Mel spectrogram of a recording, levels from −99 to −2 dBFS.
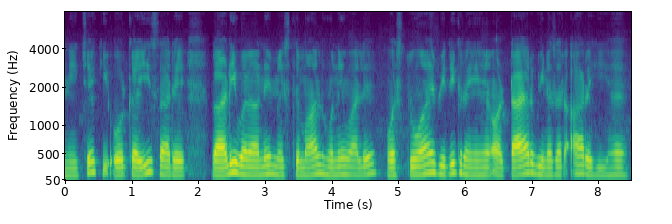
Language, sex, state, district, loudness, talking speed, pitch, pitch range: Hindi, male, Jharkhand, Ranchi, -16 LUFS, 160 wpm, 130 Hz, 125-140 Hz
